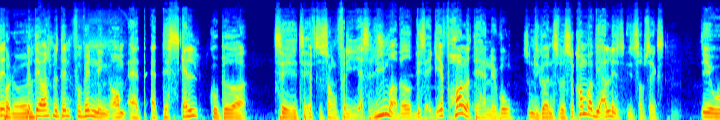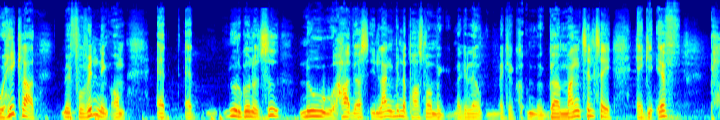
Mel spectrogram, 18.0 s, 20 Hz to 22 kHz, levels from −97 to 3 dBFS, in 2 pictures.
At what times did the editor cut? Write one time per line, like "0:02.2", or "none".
none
